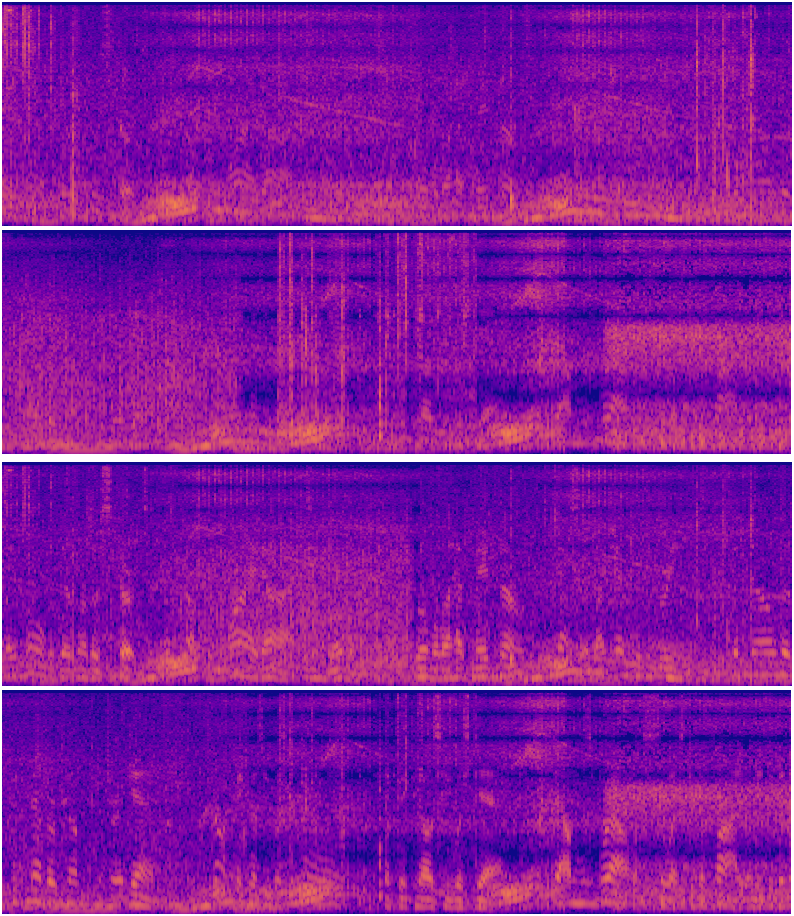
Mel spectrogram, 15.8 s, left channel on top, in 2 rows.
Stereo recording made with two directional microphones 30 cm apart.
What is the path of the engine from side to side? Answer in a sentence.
You can hear the engine stay put.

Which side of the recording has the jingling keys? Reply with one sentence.
You can hear the jingling keys on the left.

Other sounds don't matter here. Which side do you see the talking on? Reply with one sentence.
In this clip you hear the talking on the right.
